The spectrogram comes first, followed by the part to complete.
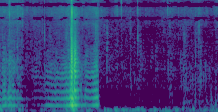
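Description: A fly buzzing close to the microphone for about a second, with a sharp tap near the end before the buzz stops.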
